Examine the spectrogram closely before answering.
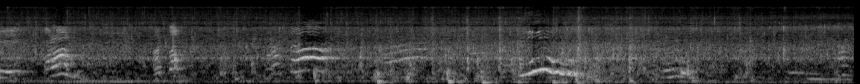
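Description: Water splashes lightly as children paddle in a pool.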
